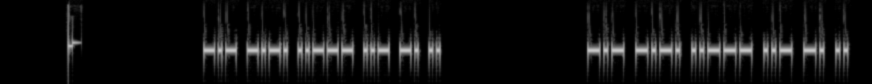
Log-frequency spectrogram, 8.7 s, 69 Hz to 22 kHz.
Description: Morse code, heard as a keyed tone, about 30 wpm, 700 Hz. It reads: KC2UNI KC2UNI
